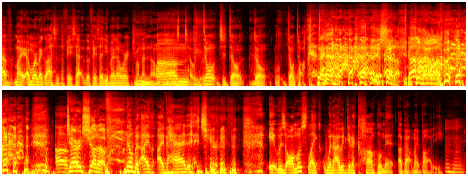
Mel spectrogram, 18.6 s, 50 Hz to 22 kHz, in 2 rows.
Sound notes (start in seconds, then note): 6.1 both laughing; 13.5 laughs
